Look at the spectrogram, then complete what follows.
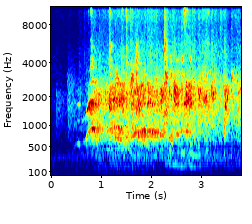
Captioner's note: audience cheers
